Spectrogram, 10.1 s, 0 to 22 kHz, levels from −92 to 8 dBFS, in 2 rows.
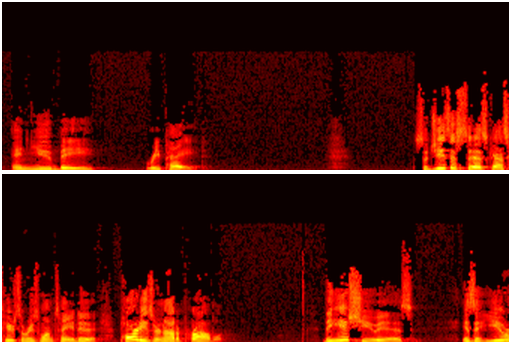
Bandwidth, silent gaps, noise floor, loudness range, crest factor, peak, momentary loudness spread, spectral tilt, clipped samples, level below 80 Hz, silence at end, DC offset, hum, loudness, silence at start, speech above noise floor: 12.5 kHz; none; -68 dBFS; 9 LU; 18 dB; -8 dBFS; 15 LU; -4 dB/octave; under 0.1%; -72 dBFS; 0 s; under 0.1%; none; -25 LUFS; 0.1 s; 44 dB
